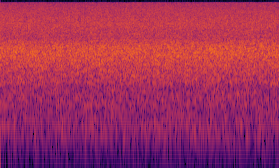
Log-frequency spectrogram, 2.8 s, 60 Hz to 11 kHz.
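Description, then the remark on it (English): A steady, loud roar of rushing floodwater pouring and churning on a property with five dams and a river, continuous and unbroken for the whole stretch with no voices. “My whole front and backyard and all my dams and that, we've got 5 dams here and a river, and we're totally inundated with floods here.”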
